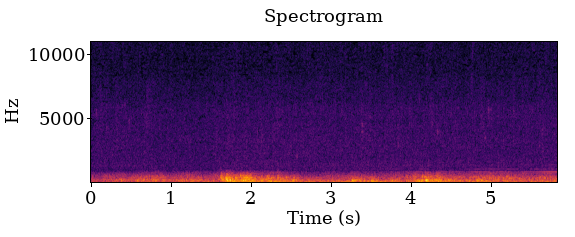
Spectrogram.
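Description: Thunder rumbling over rain: a low, dense rumble that swells sharply about a second and a half in and again near four seconds.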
